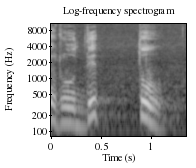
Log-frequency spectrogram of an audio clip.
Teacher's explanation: بعد تا ہے، تو آواز اس طرح نکالی جائے گی، رُدِدتُ، دال کی آواز بھی ہوگی اور تا کا بھی تھوڑی سی آواز ہوگی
